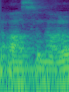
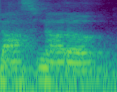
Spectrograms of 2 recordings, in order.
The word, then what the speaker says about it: ostinato: Do we all remember what I said an ostinato was?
